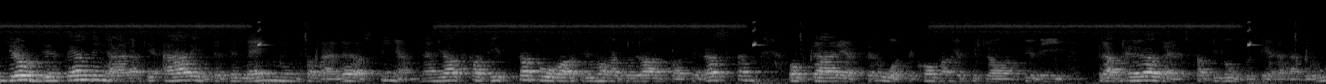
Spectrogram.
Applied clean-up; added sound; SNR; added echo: none; Sink (filling or washing) / Water tap, faucet; 19 dB; reverberation time 0.5 s.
